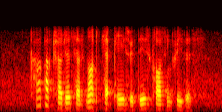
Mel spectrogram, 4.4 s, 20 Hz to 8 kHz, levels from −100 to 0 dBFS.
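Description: All the way through, the speech carries iLBC codec damage: a clearly rough, synthetic edge from coding each 30 ms frame on its own, nothing above 3.6 kHz, fitting its 13.33 kbps mode.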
